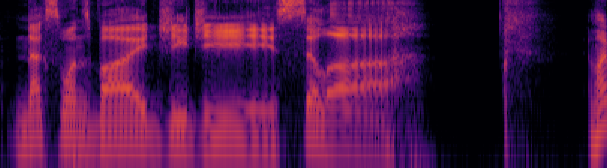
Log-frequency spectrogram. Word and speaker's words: Scylla: Skyla. Skyla, never mind. Yeah, I was saying it wrong. Skyla.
